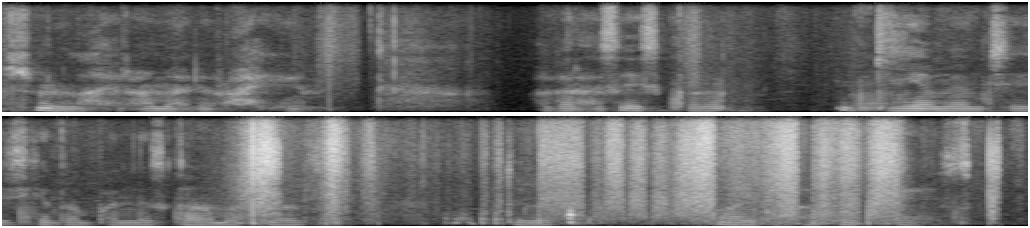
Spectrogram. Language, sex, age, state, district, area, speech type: Kashmiri, male, 30-45, Jammu and Kashmir, Shopian, rural, spontaneous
